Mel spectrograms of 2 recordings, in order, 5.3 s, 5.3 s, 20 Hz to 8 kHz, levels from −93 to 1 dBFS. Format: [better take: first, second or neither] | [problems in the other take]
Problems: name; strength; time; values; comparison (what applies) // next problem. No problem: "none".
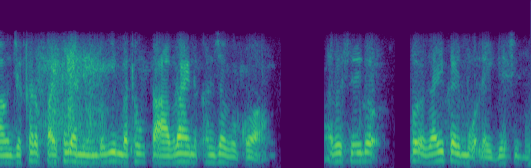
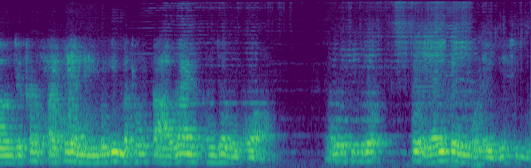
first | noise reduction (neural separator model SepFormer DNS4)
